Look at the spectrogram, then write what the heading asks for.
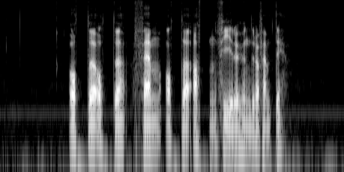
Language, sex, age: Norwegian, male, 27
